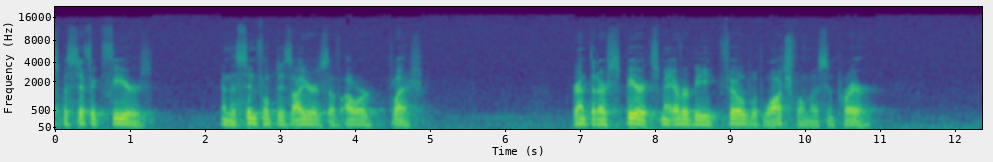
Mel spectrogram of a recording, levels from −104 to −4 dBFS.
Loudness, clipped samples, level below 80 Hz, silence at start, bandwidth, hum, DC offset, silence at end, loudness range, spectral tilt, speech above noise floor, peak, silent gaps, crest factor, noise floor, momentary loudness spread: -24 LUFS; under 0.1%; -54 dBFS; 0 s; 16 kHz; none; under 0.1%; 1.45 s; 6 LU; -7.5 dB/octave; 34 dB; -6 dBFS; none; 18 dB; -57 dBFS; 11 LU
